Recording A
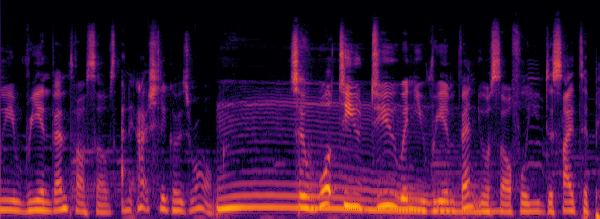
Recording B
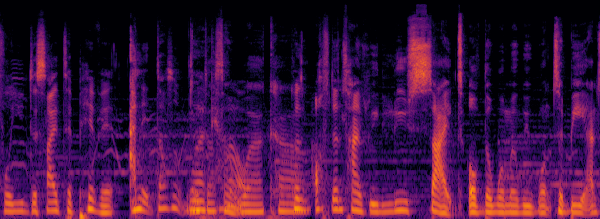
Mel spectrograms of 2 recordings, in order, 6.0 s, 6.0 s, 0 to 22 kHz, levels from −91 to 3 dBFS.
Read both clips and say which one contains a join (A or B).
B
